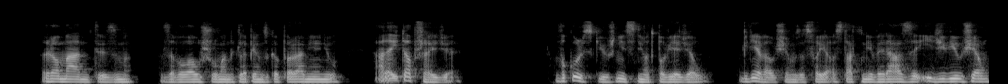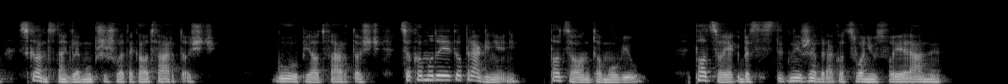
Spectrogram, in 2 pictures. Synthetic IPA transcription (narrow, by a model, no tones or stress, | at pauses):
ɾɔmant̪ɘzm | zavɔwawʂumanklɛpʲjɔnd̪zɡɔpɔɾamʲjeɲu | a̰lʔɛ̰it̪ɔpʂɛjd͡ʑɛ̰ | vɔkulskʲijuʂɲit̪sɲɛɔt̪̚pɔvʲjed͡ʑaw | ɡɲɛvawɕɛ̃zasfɔjɛ̰ʔɔst̪at̪ɲɛvɘɾazɘʔid͡ʑivʲiwɕɛ̃skɔnt̪naɡlɛmupʂɘʂwat̪akaɔt̪fa̰ɾt̪ɔ̰ɕt͡ɕ | ɡwupʲjaɔt̪fa̰ɾt̪ɔɕt͡ɕt̪sɔkɔmud̪ɔjɛɡɔpɾaɡɲḛɲ | pɔt̪sɔɔnt̪ɔmuvʲiw | pɔt̪sɔjaɡbɛsfst̪ɘd̪nɘʐɛbɾa̰kɔt̪swɔɲiwsfɔjɛ̰ɾa̰nɘ̰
